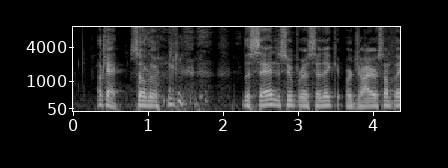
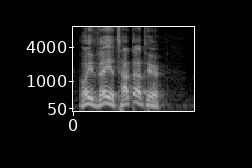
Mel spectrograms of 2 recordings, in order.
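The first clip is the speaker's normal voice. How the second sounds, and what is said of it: Put-on Jewish accent. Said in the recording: “a Jewish accent? ... That was pretty good, right?”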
